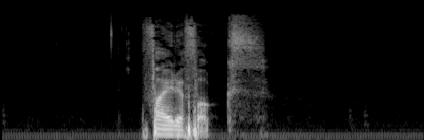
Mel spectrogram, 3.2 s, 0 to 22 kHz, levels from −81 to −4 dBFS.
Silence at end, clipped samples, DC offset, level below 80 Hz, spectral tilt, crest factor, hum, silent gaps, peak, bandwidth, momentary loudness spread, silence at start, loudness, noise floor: 1.25 s; under 0.1%; under 0.1%; -46 dBFS; -6 dB/octave; 24 dB; 50 Hz at -45 dBFS; none; -2 dBFS; 15.5 kHz; 17 LU; 1.1 s; -22 LUFS; -62 dBFS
